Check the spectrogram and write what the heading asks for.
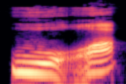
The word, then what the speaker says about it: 我: La prononciation, c'est wo. Wo. D'après toi, Florence, c'est quel ton? Alors, ça descend un peu et ça remonte pas mal. Donc, c'est du 3e ton.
